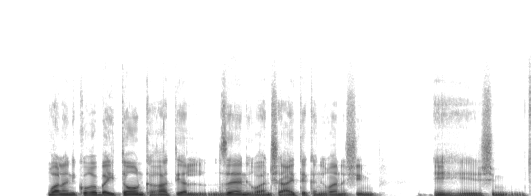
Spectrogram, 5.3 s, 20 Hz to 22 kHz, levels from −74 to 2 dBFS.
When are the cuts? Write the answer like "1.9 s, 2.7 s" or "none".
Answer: none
